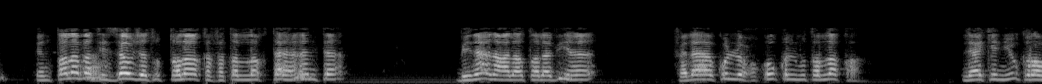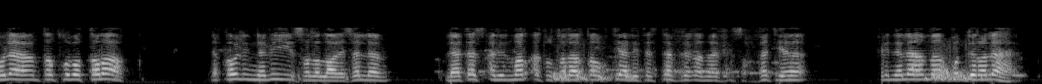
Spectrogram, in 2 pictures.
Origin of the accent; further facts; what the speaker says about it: Egypt; بلادنا مصر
